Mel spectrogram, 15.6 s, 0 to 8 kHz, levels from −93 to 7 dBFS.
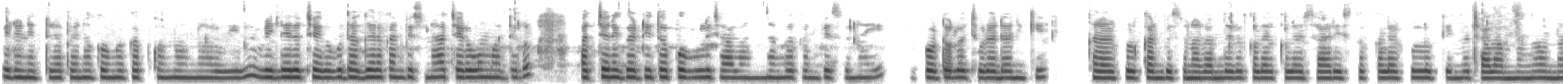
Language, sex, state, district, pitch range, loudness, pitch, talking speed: Telugu, female, Telangana, Karimnagar, 230-255 Hz, -26 LUFS, 245 Hz, 135 wpm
